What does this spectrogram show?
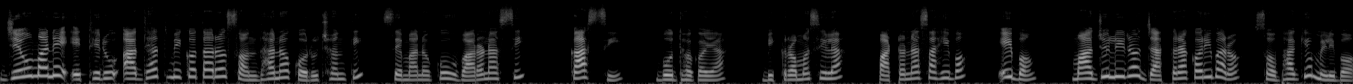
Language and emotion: Odia, neutral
